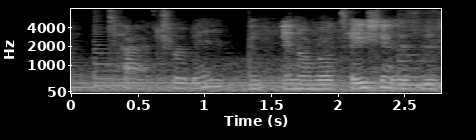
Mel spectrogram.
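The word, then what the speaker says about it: Tye Tribbett: Because that's how you actually pronounce his name. Ty Tribbett.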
